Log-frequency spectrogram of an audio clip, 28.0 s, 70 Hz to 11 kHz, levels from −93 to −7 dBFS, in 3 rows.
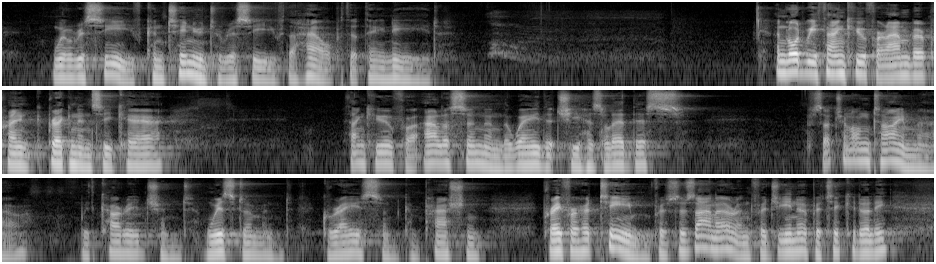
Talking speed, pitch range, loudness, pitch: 120 wpm, 110-130 Hz, -29 LUFS, 120 Hz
